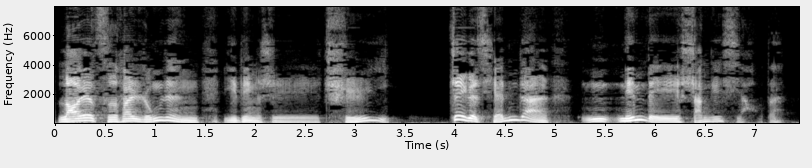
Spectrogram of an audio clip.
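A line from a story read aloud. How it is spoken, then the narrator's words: Fawning, ingratiating tone. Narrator (Chinese): 店家…脸上堆起谄笑，接着说道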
